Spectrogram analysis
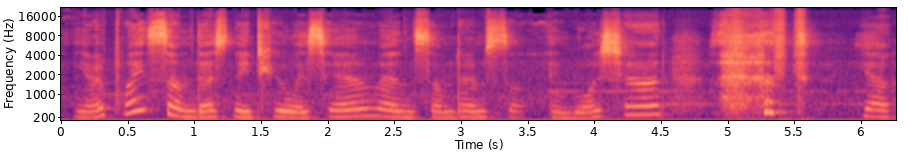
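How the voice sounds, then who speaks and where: A woman's voice: mid-range voice, lively intonation, takes it slowly, pauses often, slight background noise. A young woman with a Chinese accent chatting casually while streaming a game, rambling with lots of fillers. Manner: rambling, many fillers and soft laughs.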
